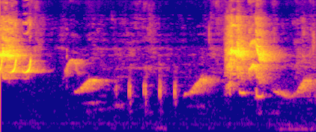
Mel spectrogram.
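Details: Indian ringneck parakeet, a green talking pet parrot, producing a shrill squawk, soft slurred voice-like phrases with quick clicking notes, then a harsh burst and gliding murmured syllables.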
